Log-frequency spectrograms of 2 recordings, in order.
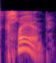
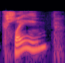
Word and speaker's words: clamp: put separate lines there the a is short it's clamp it's not claim okay it's a closed syllable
